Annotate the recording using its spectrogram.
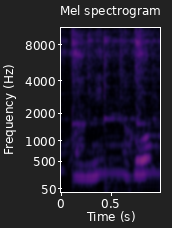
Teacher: mim sukun menghadapi mim bertasydid. Hukumnya idgham mutamasilain.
